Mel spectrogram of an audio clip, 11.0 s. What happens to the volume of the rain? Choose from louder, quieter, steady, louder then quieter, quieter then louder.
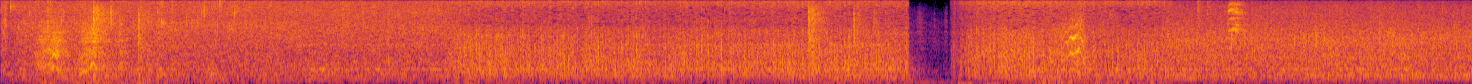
steady.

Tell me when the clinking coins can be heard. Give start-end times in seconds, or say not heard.
0.7-1.3, 6.0-6.7.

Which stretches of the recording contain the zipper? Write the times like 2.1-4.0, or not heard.
0.2-1.1, 7.8-8.3.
